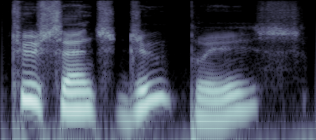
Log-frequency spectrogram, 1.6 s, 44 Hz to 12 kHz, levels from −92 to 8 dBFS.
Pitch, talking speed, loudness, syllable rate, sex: 155 Hz, 150 wpm, -18 LUFS, 4.4 syllables/s, male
